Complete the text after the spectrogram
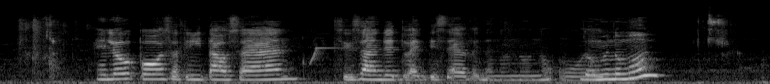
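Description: A young woman speaks close to a phone microphone.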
